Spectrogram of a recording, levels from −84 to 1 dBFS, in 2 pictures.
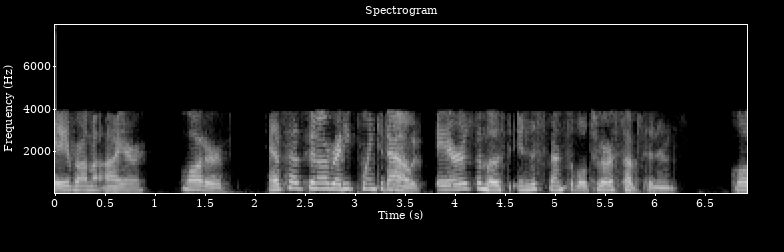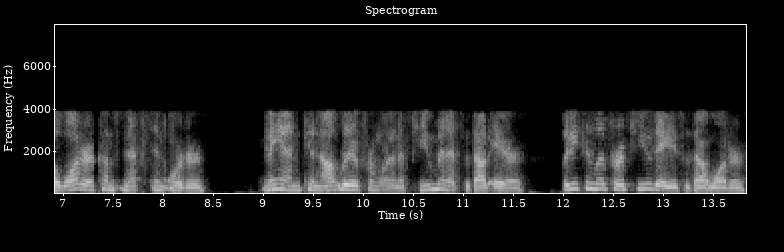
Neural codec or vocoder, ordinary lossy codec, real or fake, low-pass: codec, 16 kHz, 2 kbps, X-Codec, HuBERT features, trained on general audio; AAC, 16 kbps; fake; 7.2 kHz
